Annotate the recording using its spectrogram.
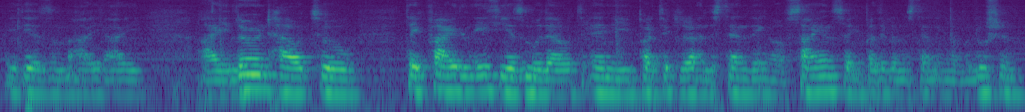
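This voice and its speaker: With a Polish accent, a man talks at medium pitch and a moderate pace. His intonation is monotone and flat, and audible room echo surrounds the recording. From Poland. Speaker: public speaker. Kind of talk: lecture. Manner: halting, many fillers.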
